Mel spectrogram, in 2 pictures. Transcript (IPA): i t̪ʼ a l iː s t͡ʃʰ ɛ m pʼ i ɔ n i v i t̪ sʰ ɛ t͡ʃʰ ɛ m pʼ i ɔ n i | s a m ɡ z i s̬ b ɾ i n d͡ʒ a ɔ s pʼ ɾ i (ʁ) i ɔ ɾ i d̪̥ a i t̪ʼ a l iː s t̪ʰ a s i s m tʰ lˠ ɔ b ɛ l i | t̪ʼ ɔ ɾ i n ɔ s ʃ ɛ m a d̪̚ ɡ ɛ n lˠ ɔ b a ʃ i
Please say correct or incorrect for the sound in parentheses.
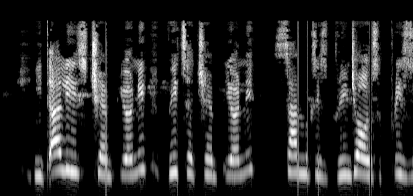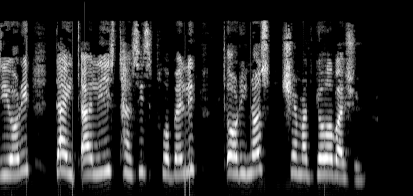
incorrect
